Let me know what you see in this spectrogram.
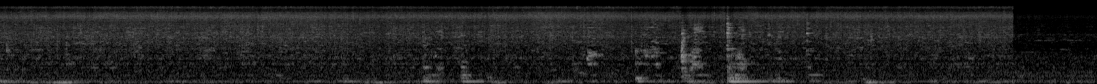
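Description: Onion, garlic and ginger paste sizzling in hot oil in a metal kadhai while a metal spatula stirs and scrapes it against the pan, with a few louder scrapes in the middle. The sizzle cuts off suddenly near the end.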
